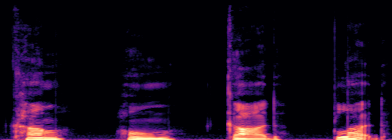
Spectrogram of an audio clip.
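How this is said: It is said in an American accent.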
